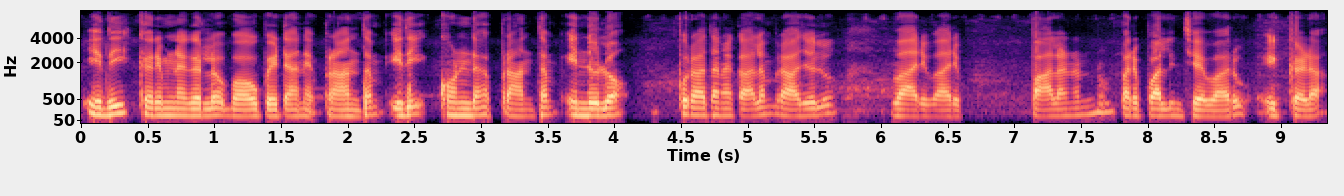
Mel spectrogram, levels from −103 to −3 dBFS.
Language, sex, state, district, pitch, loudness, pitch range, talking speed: Telugu, male, Telangana, Karimnagar, 140 Hz, -16 LUFS, 130-150 Hz, 120 wpm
